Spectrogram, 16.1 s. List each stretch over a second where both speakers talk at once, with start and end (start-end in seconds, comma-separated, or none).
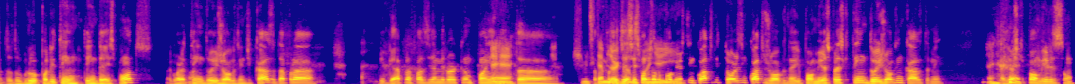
8.9-10.3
